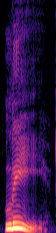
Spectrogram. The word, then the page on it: lea: líː; リー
